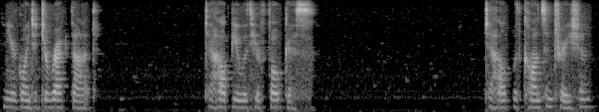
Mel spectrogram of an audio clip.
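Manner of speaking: measured meditation-guide delivery with long pauses between phrases; guided meditation. Acted. Teacher guiding her class through seated meditation, guided meditation voice. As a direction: lead the listener into stillness, one phrase at a time.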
